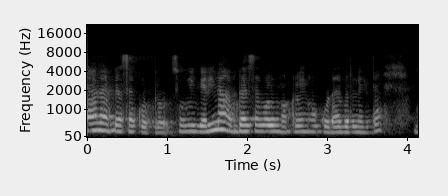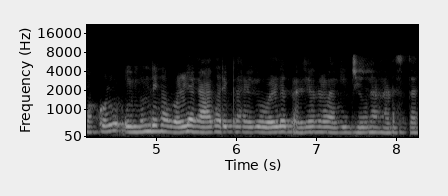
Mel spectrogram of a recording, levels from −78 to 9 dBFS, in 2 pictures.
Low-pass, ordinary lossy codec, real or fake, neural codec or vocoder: 7.2 kHz; none; fake; codec, 16 kHz, 2 kbps, FreqCodec, smaller model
